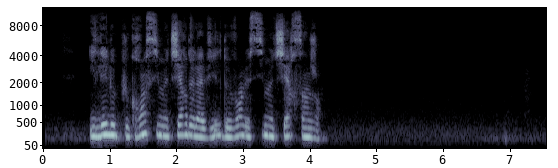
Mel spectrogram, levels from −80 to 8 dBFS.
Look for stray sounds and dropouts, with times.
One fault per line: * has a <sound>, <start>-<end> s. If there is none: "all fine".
all fine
